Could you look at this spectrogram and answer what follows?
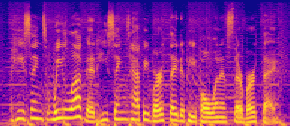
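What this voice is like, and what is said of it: Southern American accent. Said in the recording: “my accent probably sounds very Southern ... I can only assume that I do have a Southern accent”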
